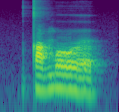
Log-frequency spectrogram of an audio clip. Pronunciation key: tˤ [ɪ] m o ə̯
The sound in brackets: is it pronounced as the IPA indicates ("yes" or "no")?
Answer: yes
